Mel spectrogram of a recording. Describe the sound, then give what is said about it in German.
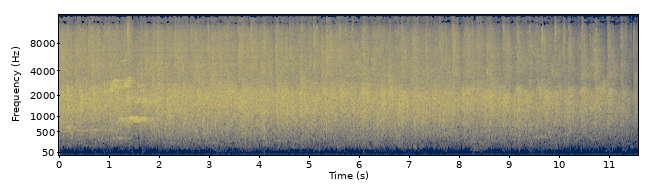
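A crowd claps warmly and steadily to welcome four invited guests to the front, a dense wash of many hands that stays loud throughout and eases off only slightly toward the end, with no voices standing out. “Und ich bitte Sie mal mit einem warmen Applaus hier vorne willkommen zu heißen.”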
